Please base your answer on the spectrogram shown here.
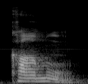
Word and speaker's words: kamu: U is kamu. So ka and moo.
